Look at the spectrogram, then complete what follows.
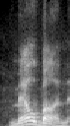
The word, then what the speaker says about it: Melbourne: is by far Melbourne Australia it is also pronounced Melbourne melbon and Cairns is pronounced cans they like to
